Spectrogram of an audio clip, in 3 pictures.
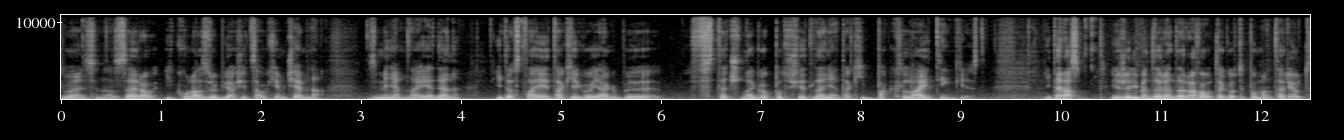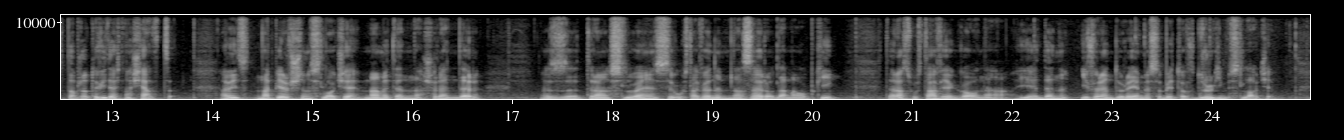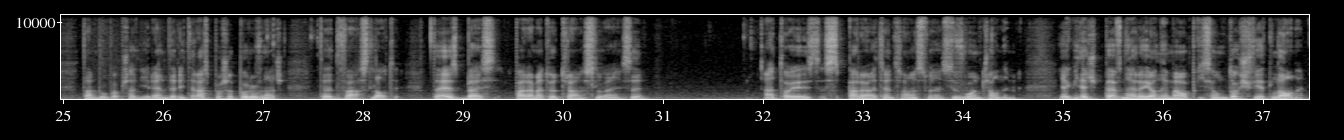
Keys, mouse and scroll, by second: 3.0 click, 10.2 right click.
